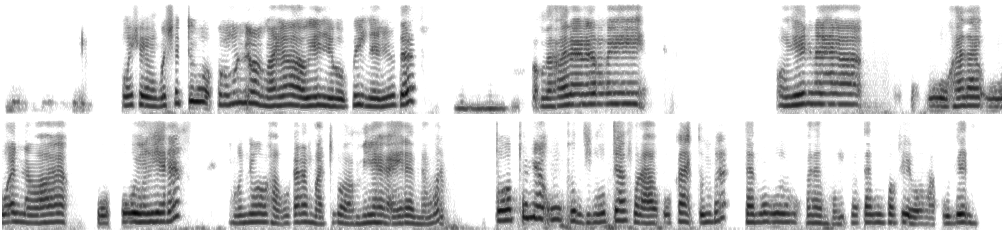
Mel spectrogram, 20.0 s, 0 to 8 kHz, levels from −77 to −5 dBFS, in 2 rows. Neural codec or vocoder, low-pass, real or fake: codec, 16 kHz, 1 kbps, FreqCodec, smaller model; 7.2 kHz; fake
